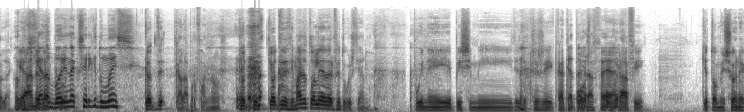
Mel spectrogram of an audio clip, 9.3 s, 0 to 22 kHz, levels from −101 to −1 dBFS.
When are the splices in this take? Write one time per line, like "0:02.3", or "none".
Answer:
0:05.1
0:06.9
